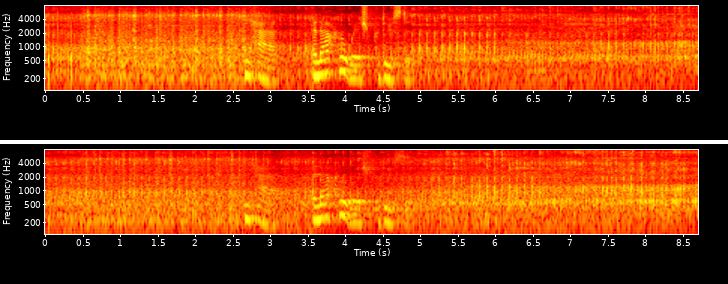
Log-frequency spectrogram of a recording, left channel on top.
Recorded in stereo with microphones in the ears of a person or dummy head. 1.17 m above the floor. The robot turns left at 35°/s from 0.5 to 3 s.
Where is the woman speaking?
55° left (ahead or behind), 0.8 m; by 5.0 s 50° left (ahead or behind), 0.8 m.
